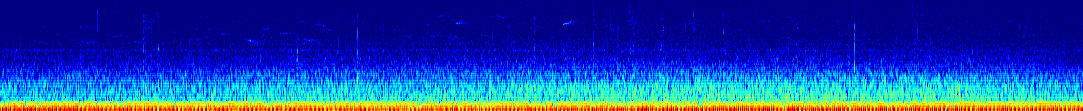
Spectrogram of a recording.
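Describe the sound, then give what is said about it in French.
Wind roars steadily through the whole stretch, a dense low rumble that never lets up, with only a few faint high ticks above it and no voices. “Le bruit de fond que vous entendez, c'est la clameur du vent.”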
